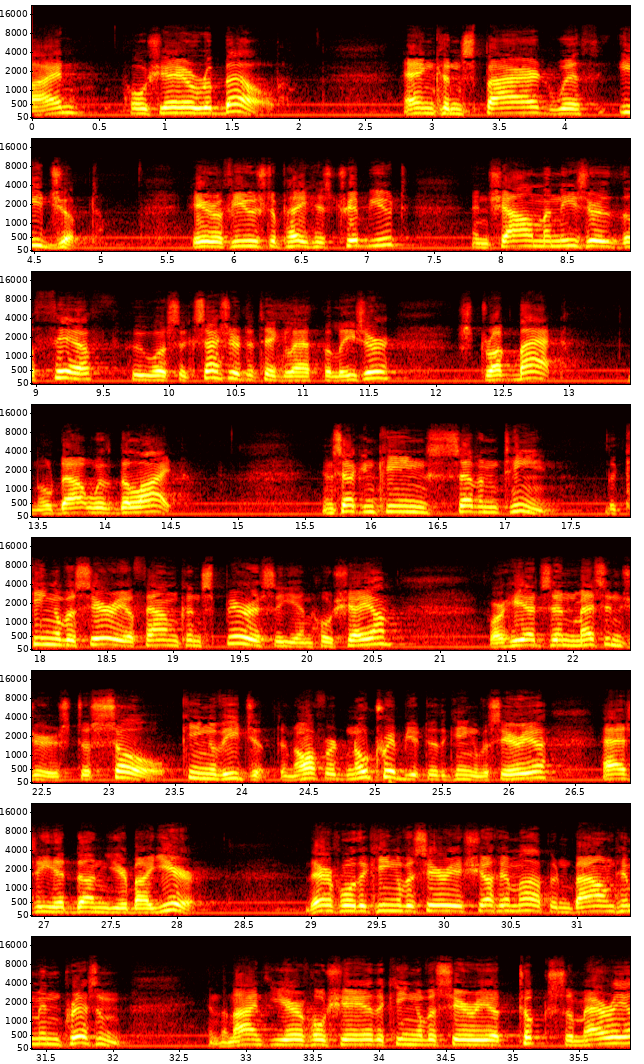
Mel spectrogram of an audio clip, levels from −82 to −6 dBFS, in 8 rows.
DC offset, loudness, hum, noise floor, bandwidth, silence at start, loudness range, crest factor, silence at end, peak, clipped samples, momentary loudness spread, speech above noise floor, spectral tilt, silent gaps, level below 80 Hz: under 0.1%; -18 LUFS; none; -44 dBFS; 10.5 kHz; 0 s; 3 LU; 18 dB; 0 s; 0 dBFS; under 0.1%; 10 LU; 27 dB; -5.5 dB/octave; none; -60 dBFS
